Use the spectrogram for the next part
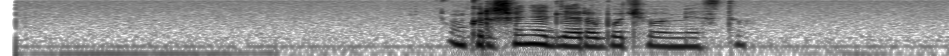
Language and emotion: Russian, neutral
